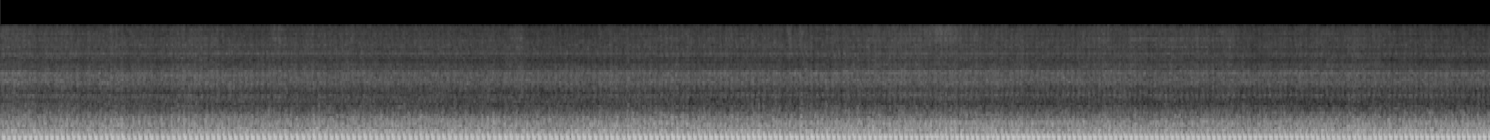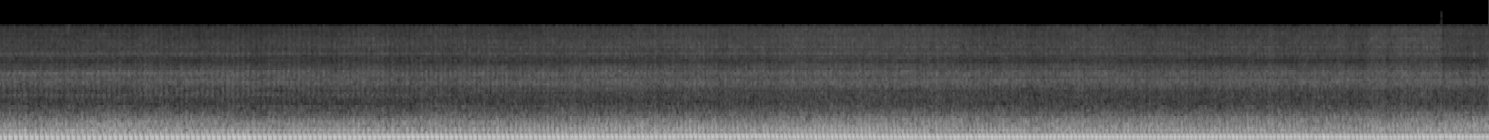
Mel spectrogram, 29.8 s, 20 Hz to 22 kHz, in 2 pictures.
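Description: A Honda CBR400R's parallel-twin engine running steadily under way while the motorcycle cruises, with a low, even drone. Its note rises slightly about two-thirds of the way through.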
